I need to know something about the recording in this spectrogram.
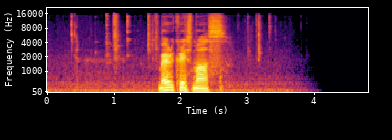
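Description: A wood stove fire crackles softly.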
